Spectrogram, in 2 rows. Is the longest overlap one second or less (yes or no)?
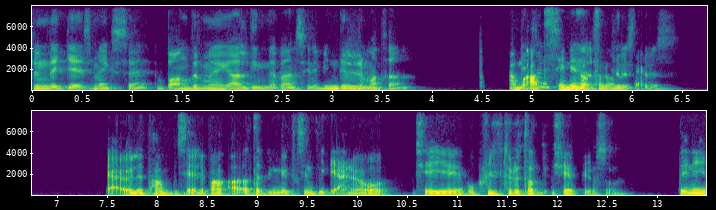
no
